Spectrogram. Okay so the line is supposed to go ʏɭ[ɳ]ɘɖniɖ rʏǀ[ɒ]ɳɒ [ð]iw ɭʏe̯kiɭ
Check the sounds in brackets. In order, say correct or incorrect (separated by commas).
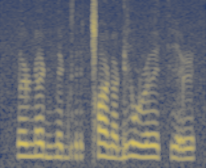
correct, correct, incorrect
